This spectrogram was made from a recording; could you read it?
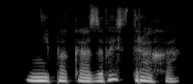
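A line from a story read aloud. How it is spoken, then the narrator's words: Whispered. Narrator (Russian): шепнула я Бонни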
